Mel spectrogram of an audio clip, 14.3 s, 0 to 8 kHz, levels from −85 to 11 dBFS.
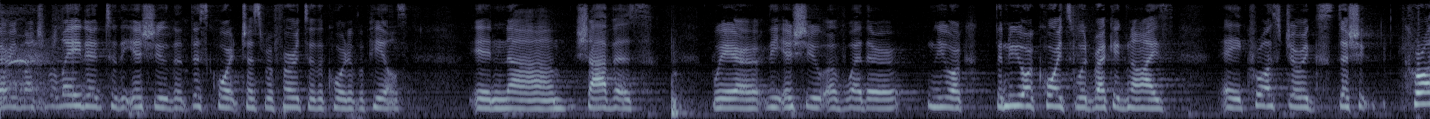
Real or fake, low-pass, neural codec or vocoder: real; 7.2 kHz; none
